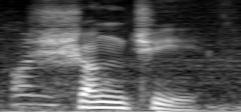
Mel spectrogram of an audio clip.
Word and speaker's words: Shang-Chi: properly say his name it's shangchi it's not shane i think it was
